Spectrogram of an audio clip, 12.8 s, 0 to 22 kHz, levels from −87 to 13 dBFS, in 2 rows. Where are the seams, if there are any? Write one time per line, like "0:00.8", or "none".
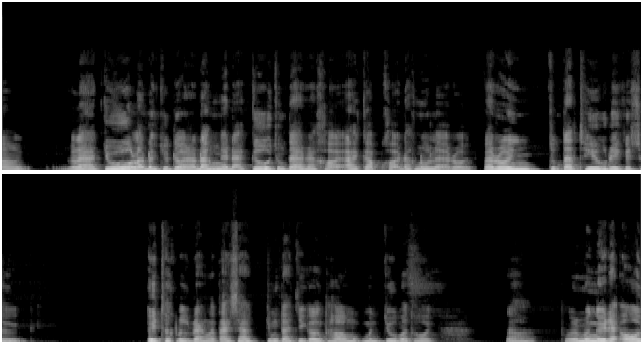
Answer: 0:04.7
0:05.4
